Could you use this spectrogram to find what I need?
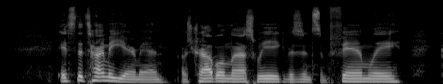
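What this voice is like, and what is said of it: Sick, rough-sounding voice. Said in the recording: “I'm a bit under the weather this week ... my voice sounds a little crazy”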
